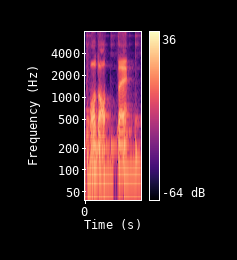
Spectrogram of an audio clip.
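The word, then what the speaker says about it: 踊って: So odotte. The accent for te forms is on the third to last syllable, so in this case it stays the same.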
